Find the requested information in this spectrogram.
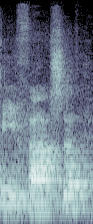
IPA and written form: miː ˈfaːsə (my face)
